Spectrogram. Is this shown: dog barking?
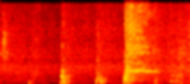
yes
